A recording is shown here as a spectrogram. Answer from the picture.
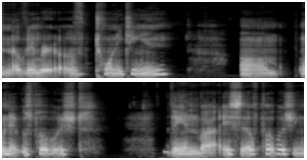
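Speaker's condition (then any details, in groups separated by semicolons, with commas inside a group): Spastic quadriplegic cerebral palsy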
